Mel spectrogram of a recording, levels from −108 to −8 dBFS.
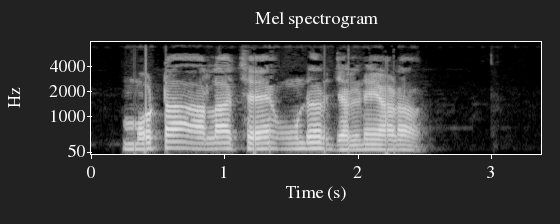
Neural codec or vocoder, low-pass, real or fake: none; 7.2 kHz; real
